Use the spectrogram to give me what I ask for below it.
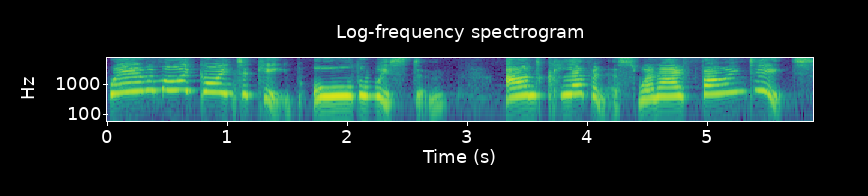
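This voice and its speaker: A woman does a squeaky, put-on character voice at an extremely high pitch. She speaks at a fairly slow pace. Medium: read story.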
